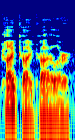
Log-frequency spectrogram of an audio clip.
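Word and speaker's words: Kiki Cuyler: And this is, I always thought it was pronounced Kiki Kyler, but apparently John Mangini pronounces it Kai Kyler.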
